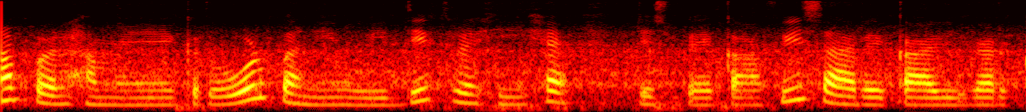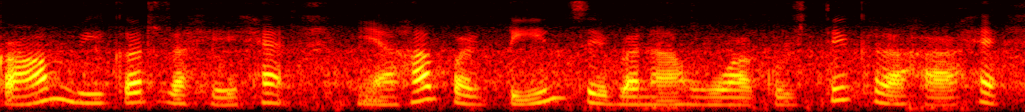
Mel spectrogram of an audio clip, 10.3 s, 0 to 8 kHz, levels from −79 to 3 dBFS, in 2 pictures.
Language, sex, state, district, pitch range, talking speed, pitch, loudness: Hindi, female, Bihar, Madhepura, 195-260 Hz, 170 wpm, 200 Hz, -21 LUFS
